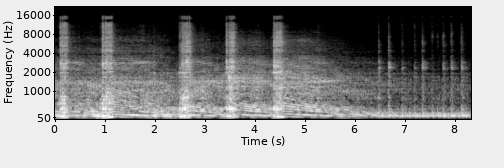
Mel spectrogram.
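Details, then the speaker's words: Rebuilt Yamaha 125Z two-stroke, piston at 25 oversize, on first run: crisp blips rising and falling cleanly about once a second, then a steady even idle; revs freely and sounds healthy, with only slight piston noise noted. "Oke, udah enak."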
